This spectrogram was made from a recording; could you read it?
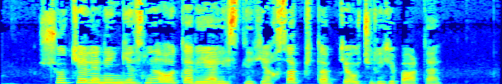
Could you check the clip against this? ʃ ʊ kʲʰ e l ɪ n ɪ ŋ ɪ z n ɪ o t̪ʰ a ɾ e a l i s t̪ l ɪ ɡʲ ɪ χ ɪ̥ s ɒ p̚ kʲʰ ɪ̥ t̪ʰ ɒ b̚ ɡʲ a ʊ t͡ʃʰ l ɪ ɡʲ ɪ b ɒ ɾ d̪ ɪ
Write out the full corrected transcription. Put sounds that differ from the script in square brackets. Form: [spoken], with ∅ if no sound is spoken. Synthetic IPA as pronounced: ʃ ʊ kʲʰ e l ɪ n ɪ ŋ ɪ z n ɪ o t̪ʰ a ɾ e a l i s t̪ l ɪ ɡʲ ɪ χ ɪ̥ s ɒ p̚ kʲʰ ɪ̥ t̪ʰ ɒ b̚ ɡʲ a ʊ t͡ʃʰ l ɪ ɡʲ ɪ b ɒ ɾ d̪ ɪ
